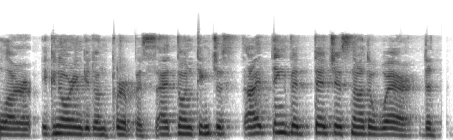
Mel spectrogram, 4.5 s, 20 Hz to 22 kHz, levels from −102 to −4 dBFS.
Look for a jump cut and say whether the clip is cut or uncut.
uncut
